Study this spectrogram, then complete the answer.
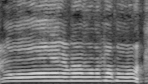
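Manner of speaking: high, loud wobbling wail; mock a panicked, cheek-shaking howl; cartoonish terrified "ohhh"; freak-out wail. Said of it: "he starts shaking his cheeks".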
